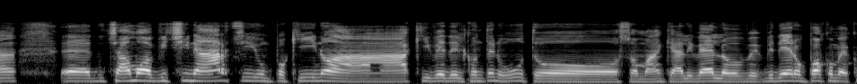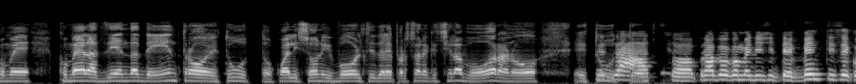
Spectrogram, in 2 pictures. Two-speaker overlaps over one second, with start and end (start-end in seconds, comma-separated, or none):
none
